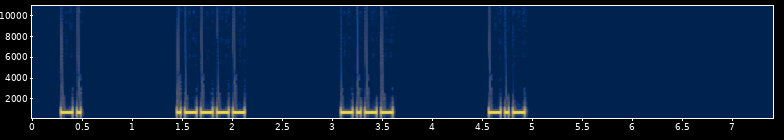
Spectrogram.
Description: Morse code, heard as a keyed tone, about 30 wpm, spaced as for 8 wpm, 700 Hz. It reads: N1YK
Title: USA Call Signs - 4 Characters - 8x Character Spacing - 30wpm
